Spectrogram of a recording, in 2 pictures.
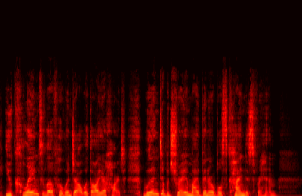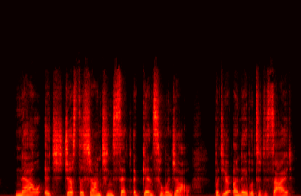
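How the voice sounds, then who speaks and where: A woman voicing a menacing, impatient male sect lord in an audiobook, blunt, imperious and scornful. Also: sits high. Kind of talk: audiobook character acting.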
